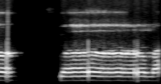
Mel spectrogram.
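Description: A man's voice drawing out a hesitation syllable "me…" at one steady pitch while he searches for a word. It cuts out to silence for about half a second, then the held sound resumes.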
